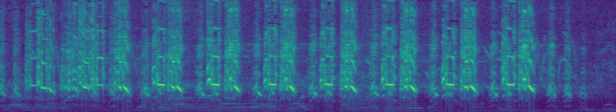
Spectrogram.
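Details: Grey francolin in full call, pouring out a steady series of shrill, rasping notes grouped in repeated pulsing phrases for six seconds, background quiet.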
